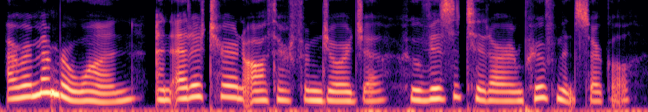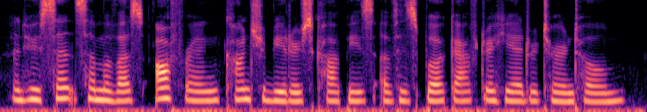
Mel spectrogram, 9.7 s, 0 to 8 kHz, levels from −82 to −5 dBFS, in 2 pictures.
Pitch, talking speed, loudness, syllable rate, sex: 225 Hz, 190 wpm, -18 LUFS, 5.9 syllables/s, female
